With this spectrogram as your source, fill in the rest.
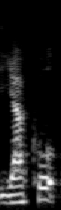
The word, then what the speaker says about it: Yakult: edition of the show pronunciation is spot on it's yakult swallows and chunichi dragons so very nice good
